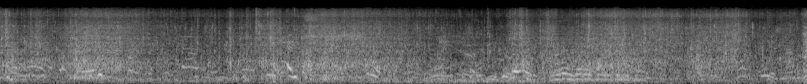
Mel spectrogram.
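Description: Water splashing in an ice-hole bathing font as bathers move in and out of it, a continuous wash of splashes under people's voices.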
